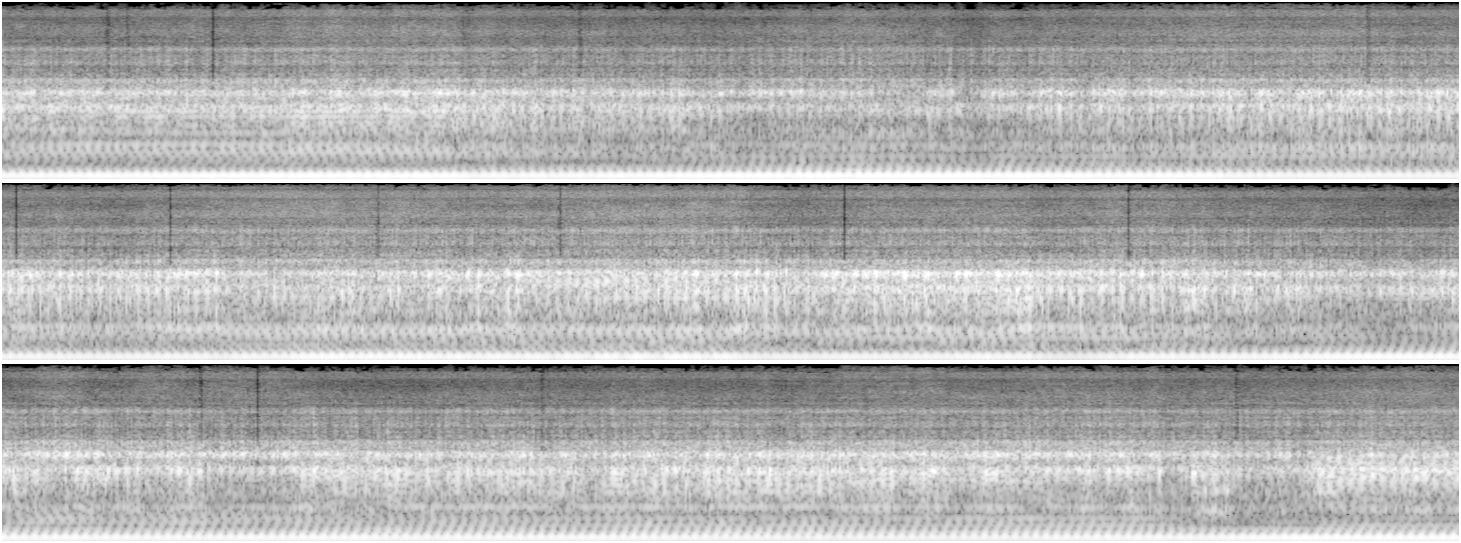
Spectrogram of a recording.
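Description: Electric pressure washer running, its motor and pump giving a steady low hum with a hiss of water spray from the lance as it washes a car's bodywork. The level dips briefly about two-thirds of the way through.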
